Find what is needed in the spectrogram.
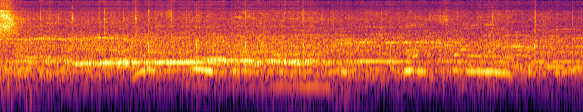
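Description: Arena crowd applauding and cheering after a fight, with scattered shouting voices over a steady wash of noise.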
